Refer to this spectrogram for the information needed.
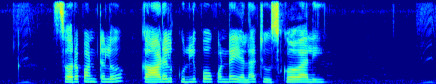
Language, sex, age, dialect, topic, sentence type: Telugu, female, 25-30, Utterandhra, agriculture, question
